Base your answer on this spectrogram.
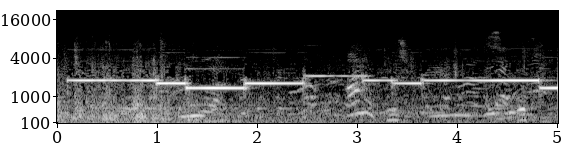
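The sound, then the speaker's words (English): An electronic tune from an ice cream cart plays in a street in Kabul. Thin, whistle-like notes step up and down in a simple repeating melody, over a steady bed of street noise and faint voices. “If there's a defining sound of Kabul, it just might be the melodies of the ubiquitous ice cream carts. All day long you hear happy birthday or other melodies that stick in your head like mental flypaper.”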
